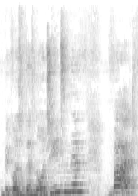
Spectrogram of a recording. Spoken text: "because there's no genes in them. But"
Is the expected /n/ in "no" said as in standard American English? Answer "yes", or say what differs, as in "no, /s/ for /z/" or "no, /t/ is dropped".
yes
